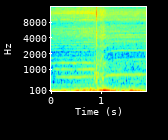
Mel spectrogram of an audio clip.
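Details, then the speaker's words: Traxxas X-Maxx steering servo, powered via controller and ESC before conversion to a 1/10 servo; faint buzz with brief rough chatter and no firm hold, gears stripped and neutral position lost. "And you can hear that servo is completely stripped out. The gears are stripped out, and the motor has lost its neutral position."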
